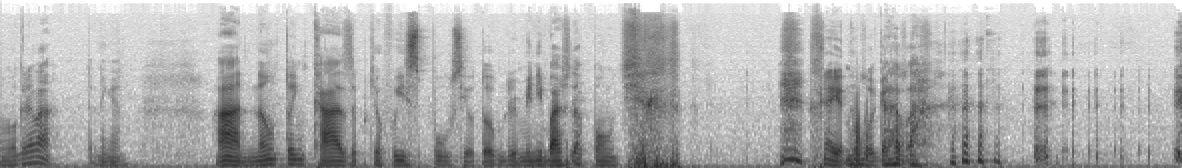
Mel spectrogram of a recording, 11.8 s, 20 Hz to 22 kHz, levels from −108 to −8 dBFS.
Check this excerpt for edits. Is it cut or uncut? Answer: uncut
